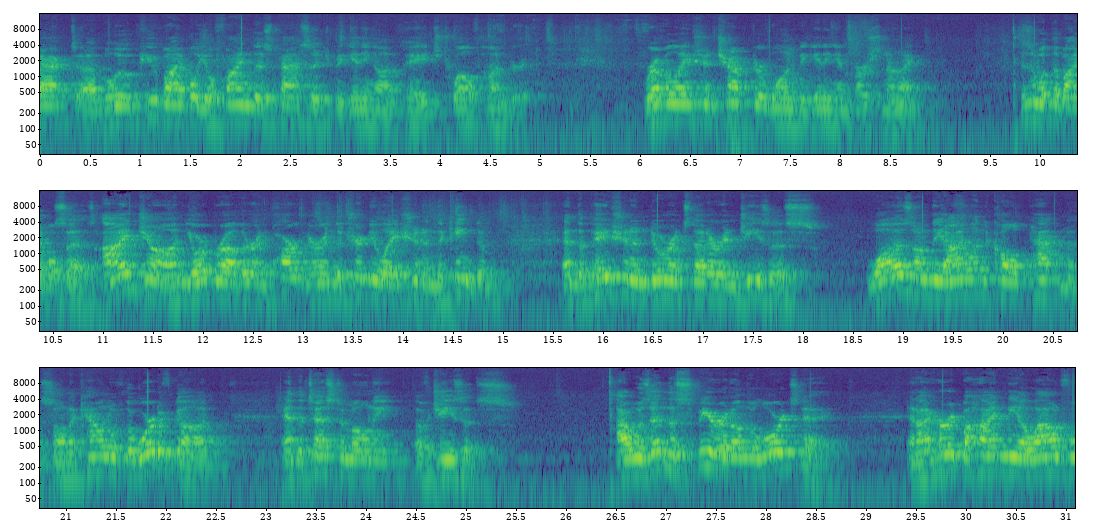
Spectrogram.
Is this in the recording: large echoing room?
yes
